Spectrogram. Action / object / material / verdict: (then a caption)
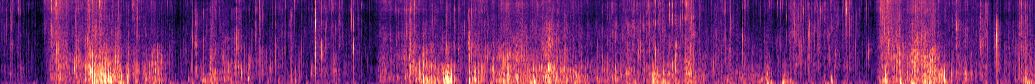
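scrape / plastic bubble wrap / plastic / none. Clear plastic bubble wrap stretched over a microphone is squeezed and crinkled with fingers. It gives a dense, continuous crackle with a soft low-mid body and little bright hiss, swelling into louder bursts near the start, the middle and the end.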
